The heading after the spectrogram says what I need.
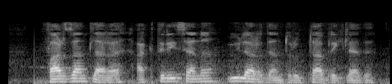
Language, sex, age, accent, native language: Uzbek, male, 25-34, Toshkent viloyati, Uzbek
